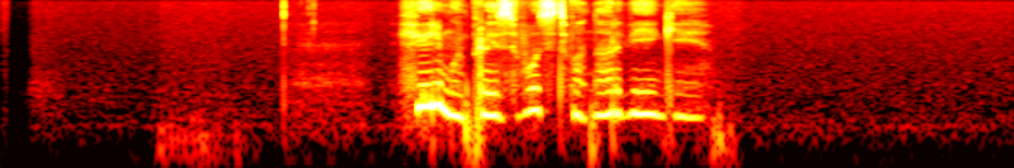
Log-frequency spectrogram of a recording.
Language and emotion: Russian, sad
